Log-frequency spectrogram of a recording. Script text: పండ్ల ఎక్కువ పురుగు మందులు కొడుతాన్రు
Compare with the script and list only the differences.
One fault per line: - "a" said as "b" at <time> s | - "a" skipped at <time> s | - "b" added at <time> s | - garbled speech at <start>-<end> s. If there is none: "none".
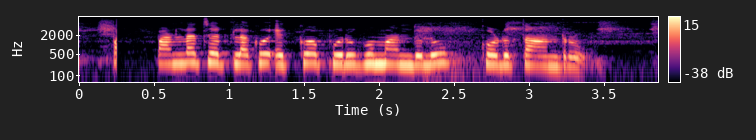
- "చెట్లకు" added at 0.9 s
